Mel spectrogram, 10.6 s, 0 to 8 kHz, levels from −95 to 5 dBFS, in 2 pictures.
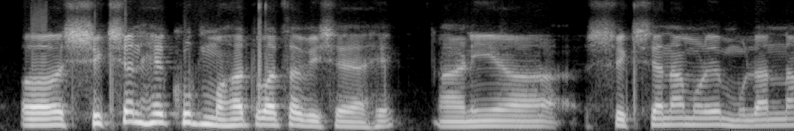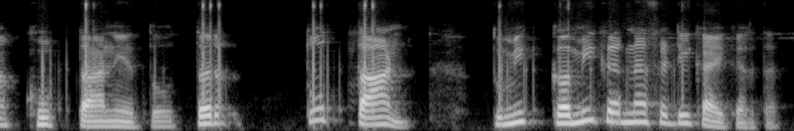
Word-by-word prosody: अ, 140 +1 +8
शिक्षण 190 +7 +4
हे 200 +2 +7
खूप 205 -2 +5 0.2
महत्त्वाचा 145 +1 +4
विषय 115 -1 -1
आहे 105 +2 -3 0.4
आणि 115 +2 -1
अ, 120 -1 -1 0.5
शिक्षणामुळे 150 +2 -3
मुलांना 135 +3 -5
खूप 155 -1 -4 0.2
ताण 115 0 -2
येतो, 110 0 -8 0.2
तर 180 +1 +2 0.6
तो 245 +3 -4 0.3
ताण 155 -9 +2 0.6
तुम्ही 175 +6 -1 0.2
कमी 190 +6 +2
करण्यासाठी 205 -4 -3
काय 175 - -3
करता? 95 -1 -14
145 Hz, 125 wpm, -17 LUFS, 120-185 Hz, 0.6 s, अ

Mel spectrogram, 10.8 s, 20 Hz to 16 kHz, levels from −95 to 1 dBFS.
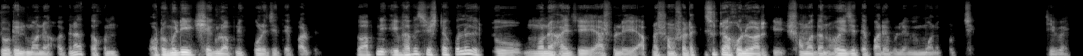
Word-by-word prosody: জটিল 100 0 +2
মনে 95 -1 -2
হবে 85 - -11
না। 165 - 0
তখন 100 -1 -5 0.4
automatic 125 +3 +8
সেগুলো 105 -3 +2
আপনি 100 - -5
করে 100 -3 0
যেতে - - -11
পারবেন। - - -10 0.4
তো - - -7
আপনি 165 +7 +1
এভাবে 130 +8 +3
চেষ্টা 140 0 0
করলে, 180 +4 +3
একটু 105 - -8 0.4
মনে 110 0 +5
হয় 105 -2 0
যে, 100 - +2 0.2
আসলে 95 -1 -5 0.2
আপনার 100 - -7
সমস্যাটা 105 0 -1
কিছুটা 140 +2 0
হলেও 105 -2 +6
আরকি 95 0 -7 0.2
সমাধান 100 -2 -1
হয়ে 105 -1 +4
যেতে 100 0 -3
পারে 95 0 -5
বলে 90 -1 -10
আমি 90 - -7
মনে 85 -1 -12
করছি। - - -20 0.8
জি, - - -9
ভাই। 85 - -15
105 Hz, 200 wpm, -22 LUFS, 95-120 Hz, 0.8 s, automatic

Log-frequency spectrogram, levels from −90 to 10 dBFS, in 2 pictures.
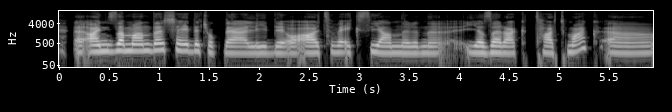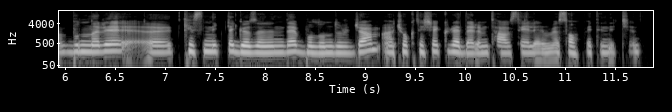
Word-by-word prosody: Eee, - - +1
aynı 210 +1 +6
zamanda 230 +2 +5
şey 230 -3 0
de 225 - +3
çok 190 -3 -7
değerliydi. 180 0 +1
O - - +1
artı 185 +2 +3
ve 195 - +1
eksi 190 +3 -6
yanlarını 180 -1 -1 0.2
yazarak 185 -1 +2
tartmak, 205 - -1
aaa, 185 - -3
bunları, 210 +2 +1 0.3
ııı, 195 0 -1
kesinlikle 215 0 -2
göz 195 -2 +2
önünde 190 +2 -1
bulunduracağım. 185 +5 -1
Aaa, 195 - -3
çok 210 +1 -6
teşekkür 210 0 -5
ederim 185 -1 -1
tavsiyelerin 185 - -4
ve 105 - -4
sohbetin 190 - -6
için. 205 - -12
190 Hz, 145 wpm, -22 LUFS, 180-210 Hz, 0.3 s, aynı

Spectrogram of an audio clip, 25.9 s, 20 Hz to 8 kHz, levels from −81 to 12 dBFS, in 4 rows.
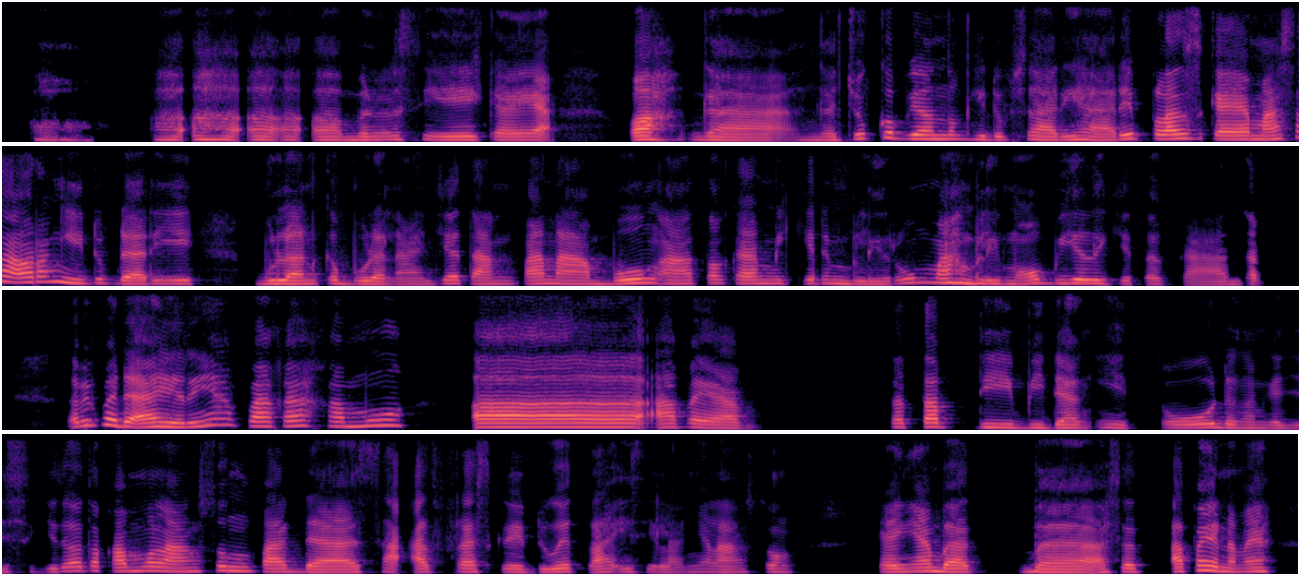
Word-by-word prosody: Oh, 175 -4 -13 0.3
heeh 185 -1 -4 0.3
heeh 190 -1 -3 0.2
heeh, 180 0 -3
bener 185 +2 -4
sih 190 -2 -5 0.2
kayak 180 0 0 0.4
wah 200 0 +7
nggak 175 -3 -1 0.3
nggak 170 0 -6
cukup 255 +5 -1
ya 230 - +7
untuk 220 -2 -4
hidup 185 -3 -5
sehari-hari 185 +1 0
plus 240 +1 +5
kayak 205 0 +5
masak 230 +9 +3
orang 295 +2 +1
hidup 220 -2 -2
dari 185 +1 0 0.3
bulan 185 0 +3
ke 195 - -7
bulan 175 -3 -2
aja 165 +5 -5
tanpa 180 0 -2
nabung 185 +3 +2
atau 195 +2 -2
kayak 195 -1 0
mikirin 195 0 -6
beli 160 -2 -6
rumah, 235 +2 0
beli 190 -1 -1
mobil 200 +3 +1
gitu 170 0 -10
kan. 145 +1 -8
Tap 170 - -7 0.5
tapi - - -2
pada 260 -9 +6
akhirnya 255 +9 +1
apakah 275 +1 +1
kamu, 275 +4 -1 0.4
eee, 220 0 +7
apa 210 0 0
ya 175 -3 +1 0.8
tetap 225 +2 +1
di 200 -1 -2
bidang 180 -1 -3
itu 175 +1 -5
dengan 170 -3 -5
gaji 160 +1 -10
segitu 175 +3 -12
atau 240 0 -4
kamu 215 +2 0
langsung 205 +3 0
pada 180 -4 +1
saat 175 +1 -3
fresh 185 0 -3
graduate 175 +2 -4
lah 165 - 0
istilahnya 165 -1 -12
langsung 170 +2 -7 0.4
kayaknya 185 +3 +1
bat 180 -2 +3 0.2
ba 165 -4 +1
set 185 0 -2
apa 205 +7 0
ya - - +3
namanya 195 +2 -1
190 Hz, 160 wpm, -22 LUFS, 175-215 Hz, 0.8 s, wah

